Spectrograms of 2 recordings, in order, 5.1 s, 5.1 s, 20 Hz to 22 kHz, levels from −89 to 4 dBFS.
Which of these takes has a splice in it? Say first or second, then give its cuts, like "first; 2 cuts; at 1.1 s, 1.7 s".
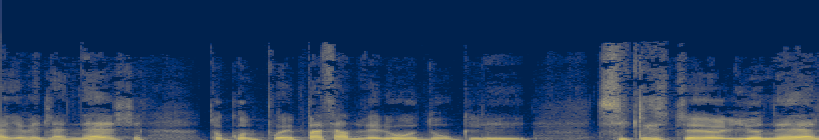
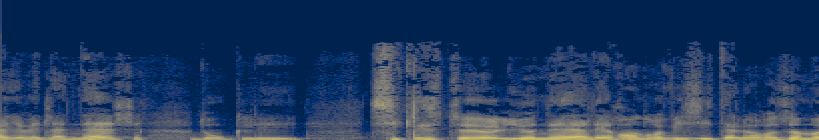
second; 1 cut; at 1.2 s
